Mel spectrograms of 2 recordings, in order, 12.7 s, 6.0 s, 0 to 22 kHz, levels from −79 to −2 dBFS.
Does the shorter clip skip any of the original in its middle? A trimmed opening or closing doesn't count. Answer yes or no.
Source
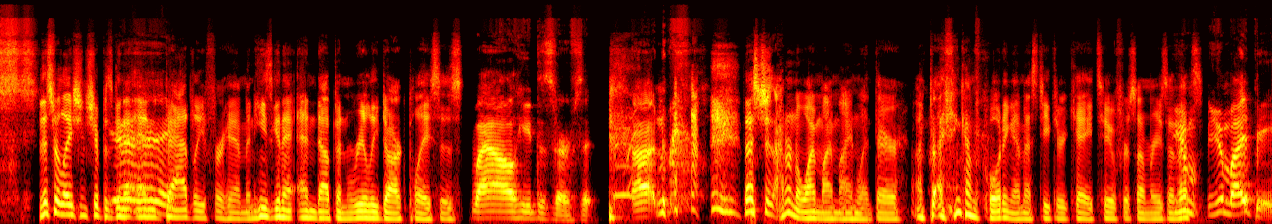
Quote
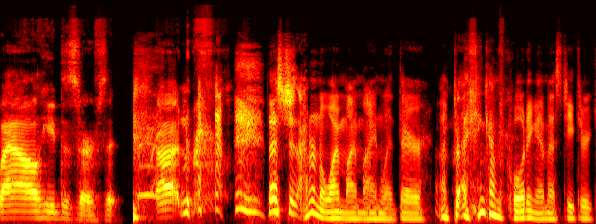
no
